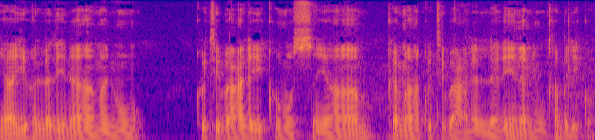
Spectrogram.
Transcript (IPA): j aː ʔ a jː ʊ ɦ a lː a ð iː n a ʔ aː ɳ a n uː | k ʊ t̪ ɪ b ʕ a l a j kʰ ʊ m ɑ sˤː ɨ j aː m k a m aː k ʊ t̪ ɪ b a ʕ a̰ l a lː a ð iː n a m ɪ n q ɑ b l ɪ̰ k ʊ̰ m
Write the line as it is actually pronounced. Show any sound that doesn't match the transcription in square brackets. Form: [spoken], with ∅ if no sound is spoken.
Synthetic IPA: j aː ʔ a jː ʊ ɦ a lː a ð iː n a ʔ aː [m] a n uː | k ʊ t̪ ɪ b ʕ a l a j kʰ ʊ m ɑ sˤː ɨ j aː m k a m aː k ʊ t̪ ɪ b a ʕ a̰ l a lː a ð iː n a m ɪ n q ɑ b l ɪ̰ k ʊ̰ m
